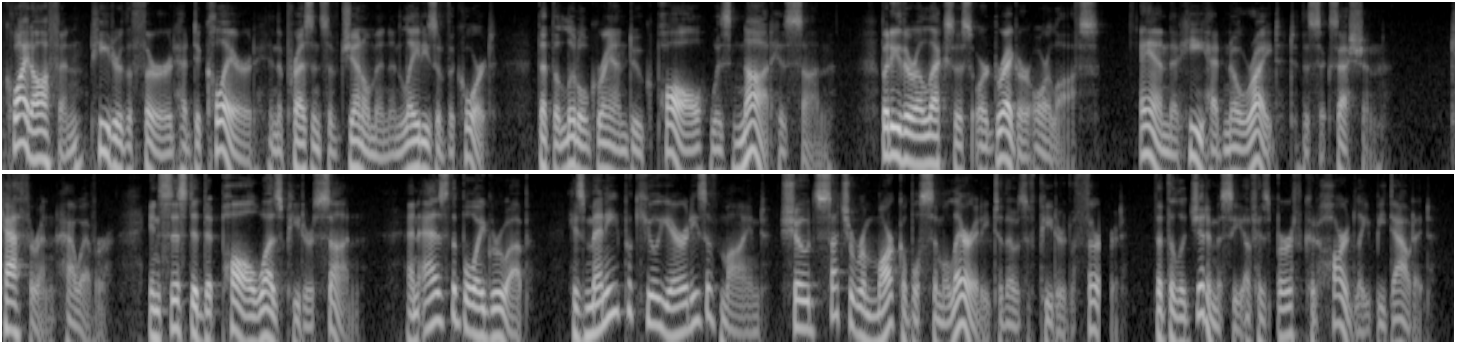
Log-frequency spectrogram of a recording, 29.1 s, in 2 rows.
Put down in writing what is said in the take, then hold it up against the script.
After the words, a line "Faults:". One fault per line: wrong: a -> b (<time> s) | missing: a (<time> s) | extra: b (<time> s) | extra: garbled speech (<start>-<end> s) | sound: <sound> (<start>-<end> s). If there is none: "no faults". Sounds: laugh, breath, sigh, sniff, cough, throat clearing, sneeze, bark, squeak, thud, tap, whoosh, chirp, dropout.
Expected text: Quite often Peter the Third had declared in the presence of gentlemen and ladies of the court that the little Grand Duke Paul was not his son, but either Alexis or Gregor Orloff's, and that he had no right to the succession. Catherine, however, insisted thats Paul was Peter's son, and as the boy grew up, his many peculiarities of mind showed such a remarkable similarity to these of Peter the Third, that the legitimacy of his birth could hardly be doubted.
Quite often Peter the Third had declared in the presence of gentlemen and ladies of the court that the little Grand Duke Paul was not his son, but either Alexis or Gregor Orloff's, and that he had no right to the succession. Catherine, however, insisted that Paul was Peter's son, and as the boy grew up, his many peculiarities of mind showed such a remarkable similarity to those of Peter the Third, that the legitimacy of his birth could hardly be doubted.
Faults:
wrong: thats -> that (16.5 s)
wrong: these -> those (24.5 s)
sound: dropout (25.5-25.6 s)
